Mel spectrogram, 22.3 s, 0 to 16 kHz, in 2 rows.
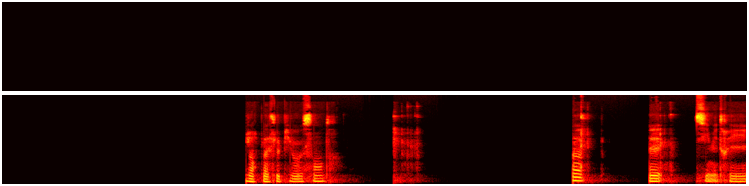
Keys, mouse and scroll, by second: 2.2 shift+right click, 3.7 z, 8.2 shift+right click, 9.8 alt+d, 10.1 alt+f, 10.8 w, 11.2-12.0 scroll, 13.6 alt+click, 13.7 middle click, 14.2 Insert, 14.8 scroll, 16.5 click, 16.9 typing, 18.5 Return, 19.7 Insert, 21.1 ctrl+shift+d, 21.8 scroll, 22.0 Tab, 22.0 middle click, 22.2 typing.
